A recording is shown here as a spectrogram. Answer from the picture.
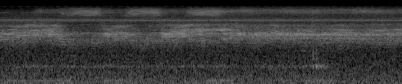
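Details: Robust cicada (minminzemi) singing on 24 July 2016: a dense, steady high buzz with a wavering, pulsing upper band and a faint low hum beneath, running unbroken through the few seconds.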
